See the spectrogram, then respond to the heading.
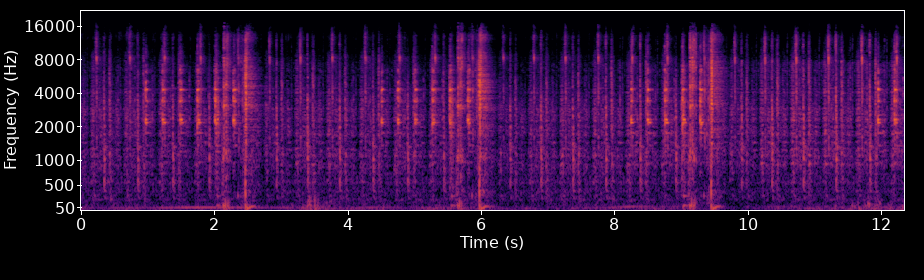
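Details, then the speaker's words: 1909 Lauson 2.5 HP hit-and-miss engine, unrun for about five years, with a rebuilt igniter fitted, running outdoors: slow, easy chugging with a firing beat every three to four seconds between coasting strokes; running well. "anyway sitting out here running good new igniter or rebuilt igniter is working perfect"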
